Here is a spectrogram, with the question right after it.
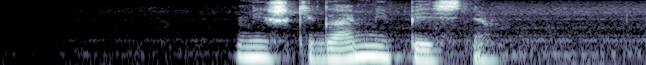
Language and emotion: Russian, neutral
